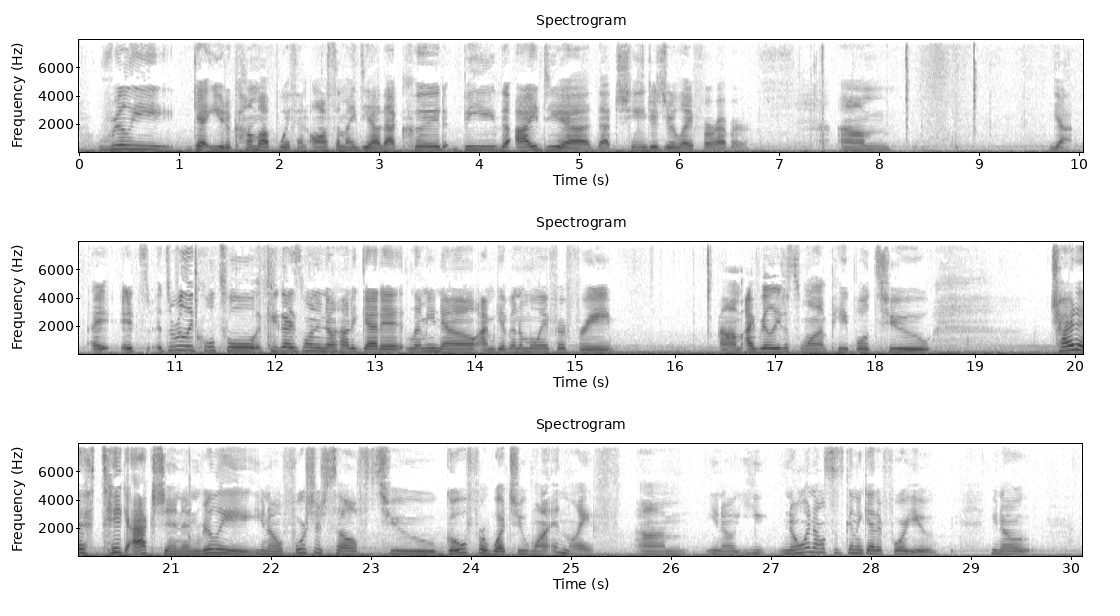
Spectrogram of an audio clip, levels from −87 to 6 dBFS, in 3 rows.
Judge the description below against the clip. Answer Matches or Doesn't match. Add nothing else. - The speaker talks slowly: Doesn't match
